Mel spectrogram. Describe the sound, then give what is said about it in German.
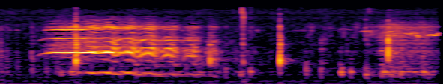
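A horse whinnies in a loud, high, wavering neigh near the start, followed by a few short, sharp knocks. “Da ist mein Pferd.”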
